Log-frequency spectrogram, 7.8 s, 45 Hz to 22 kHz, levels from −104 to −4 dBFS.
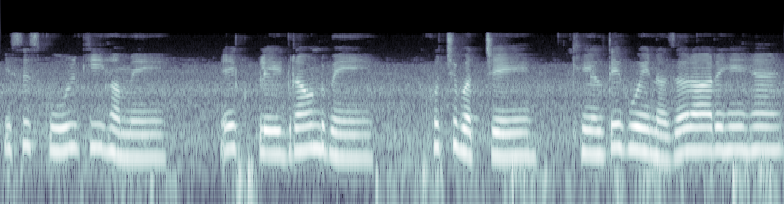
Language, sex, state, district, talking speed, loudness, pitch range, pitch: Hindi, female, Chandigarh, Chandigarh, 115 wpm, -14 LUFS, 200-245 Hz, 230 Hz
